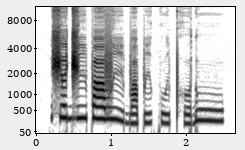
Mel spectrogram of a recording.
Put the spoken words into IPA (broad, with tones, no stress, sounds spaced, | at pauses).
ʃ ɛ˦ d͡ʒ iː˦ p aː˦ v iː˦˨ b a˨ p i˨˦ kʷ i˨ pʰ ʊ˨ ɗ uː˦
